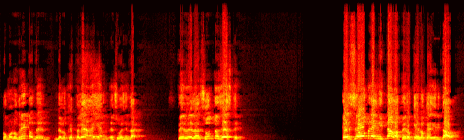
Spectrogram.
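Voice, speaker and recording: Man preaching, very high voice, lively, jokey, echoey church hall. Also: normal speed, long pauses. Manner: animated, jokey, asks the congregation questions. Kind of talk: sermon.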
